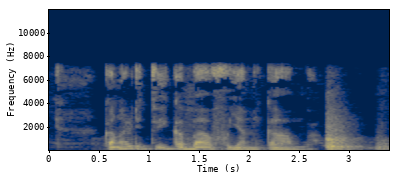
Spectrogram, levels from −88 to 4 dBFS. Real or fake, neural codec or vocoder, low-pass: real; none; 7.2 kHz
